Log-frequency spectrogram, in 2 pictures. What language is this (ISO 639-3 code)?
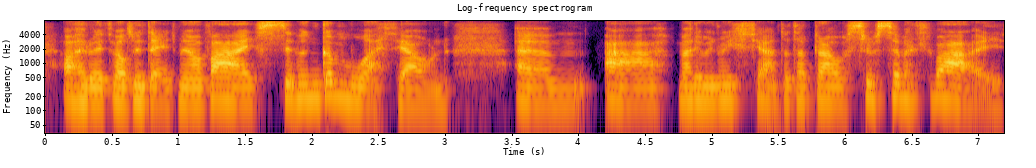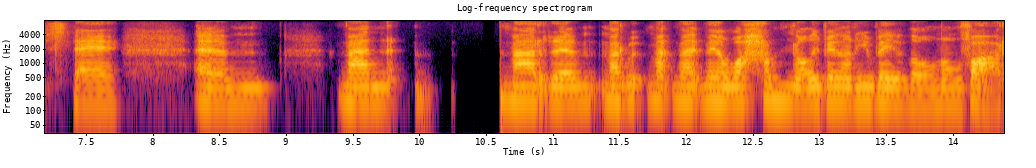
cym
